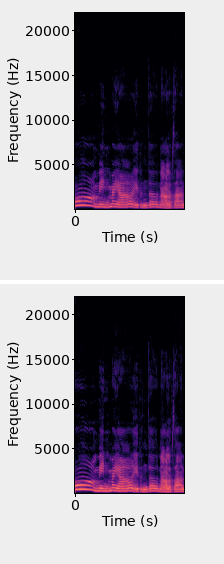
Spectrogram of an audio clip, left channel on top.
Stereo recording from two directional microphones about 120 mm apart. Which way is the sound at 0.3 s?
40° right (ahead or behind).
